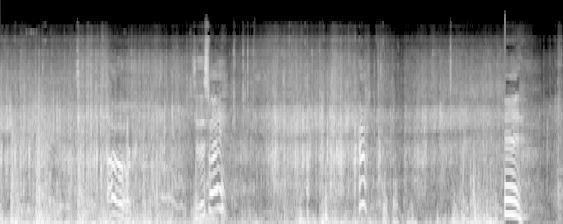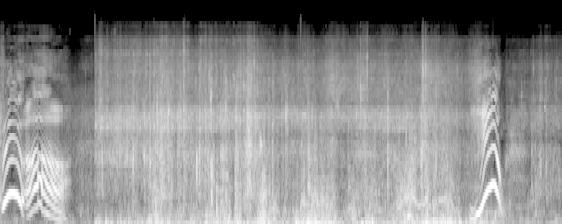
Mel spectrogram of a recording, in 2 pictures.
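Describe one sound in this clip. Bicycle tyres rumble and crunch over dirt and rock.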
